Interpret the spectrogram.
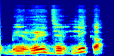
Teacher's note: جیم ساکن ہے، جیم پہ جزم ہے، خلخلہ کریں گے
